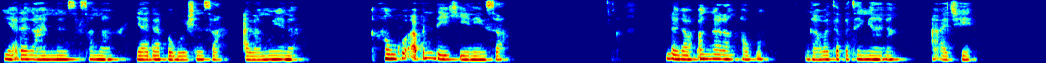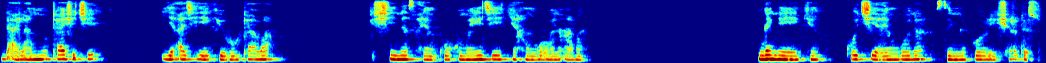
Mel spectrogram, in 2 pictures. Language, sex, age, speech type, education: Hausa, female, 15-29, spontaneous, tertiary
